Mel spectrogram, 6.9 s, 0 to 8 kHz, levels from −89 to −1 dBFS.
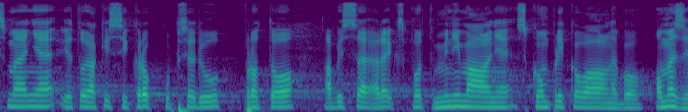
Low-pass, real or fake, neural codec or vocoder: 7.2 kHz; real; none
